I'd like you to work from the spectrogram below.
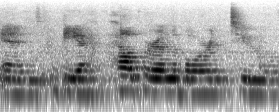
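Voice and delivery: normal talking voice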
